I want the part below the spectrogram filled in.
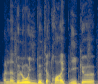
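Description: A man delivers a casual video review of a film in an exasperated, emphatic way. He keeps repeating words to drive his point home, at an ordinary middle pitch. Faint music plays quietly beneath him. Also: steady tone, a little fast. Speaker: film critic.

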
